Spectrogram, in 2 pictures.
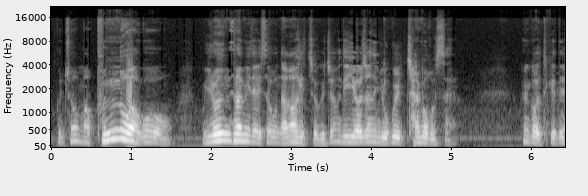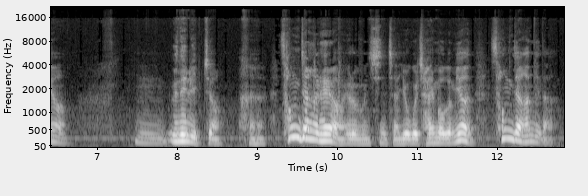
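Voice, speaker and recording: A middle-aged pastor teaches a Bible class in sermon style, his voice a little high, expressive and mellow, moving at a normal pace. He talks conversationally, with plenty of fillers and rhetorical questions aimed at his listeners.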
